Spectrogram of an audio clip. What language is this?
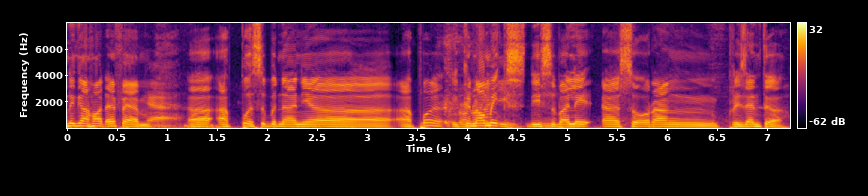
Malay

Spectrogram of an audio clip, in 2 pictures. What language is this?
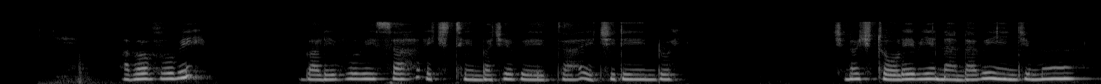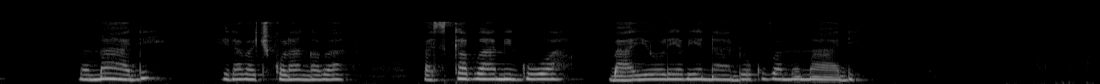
Soga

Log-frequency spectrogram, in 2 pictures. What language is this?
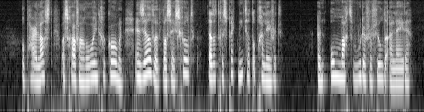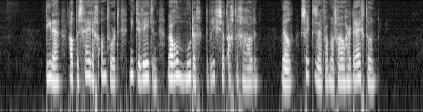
Dutch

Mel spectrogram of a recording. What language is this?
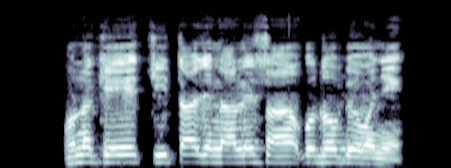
Sindhi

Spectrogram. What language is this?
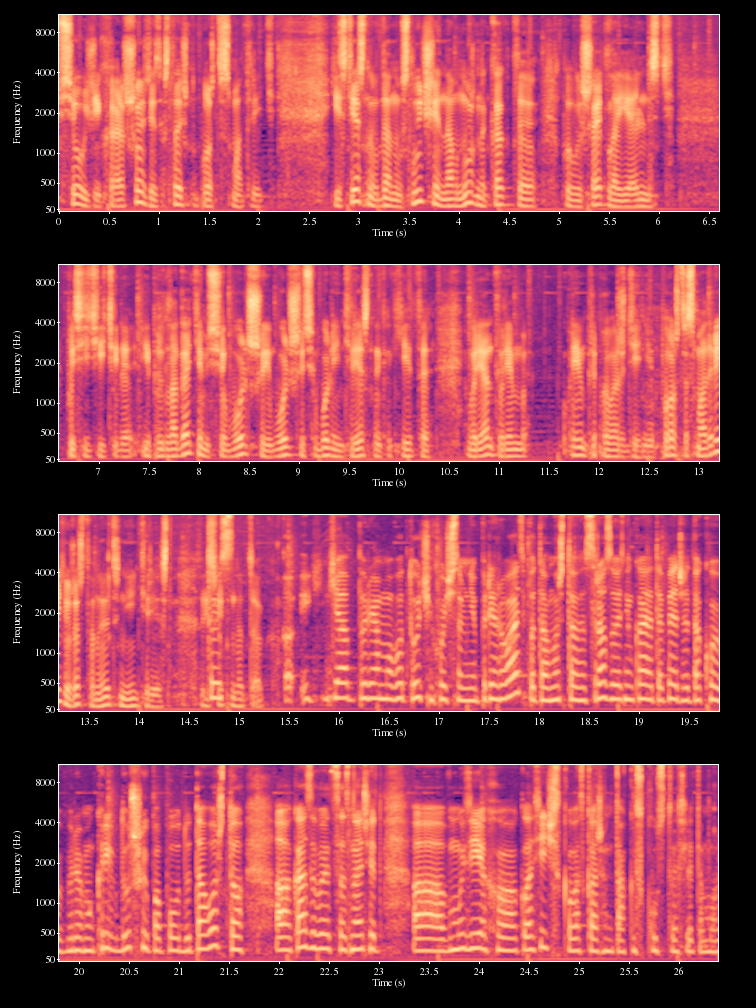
Russian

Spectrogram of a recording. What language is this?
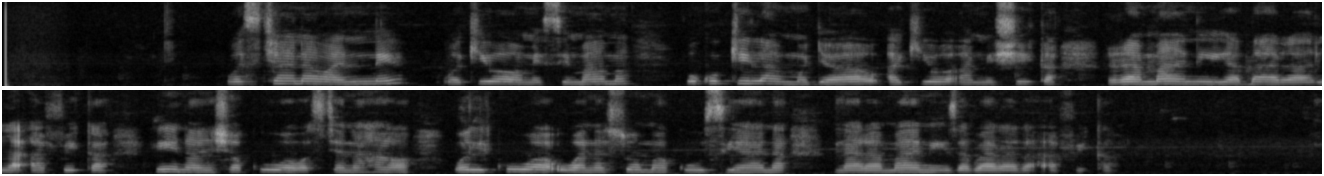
Swahili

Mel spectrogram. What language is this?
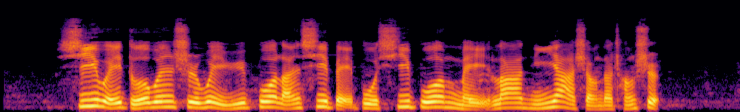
Chinese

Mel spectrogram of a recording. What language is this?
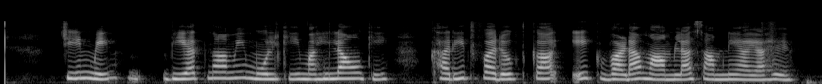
Hindi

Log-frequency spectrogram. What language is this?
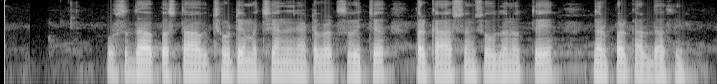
Punjabi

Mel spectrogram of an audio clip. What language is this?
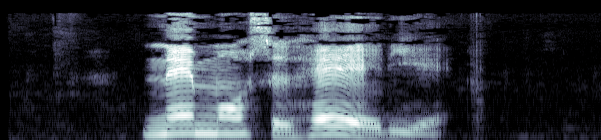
Nüpode Huitoto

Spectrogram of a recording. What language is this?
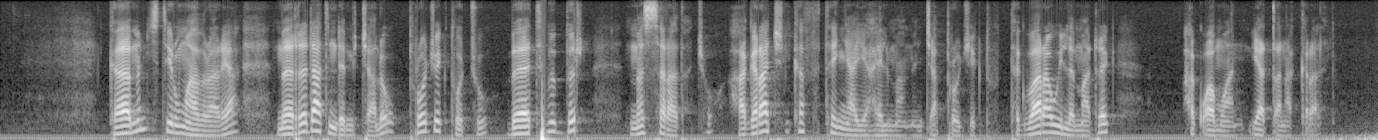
Amharic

